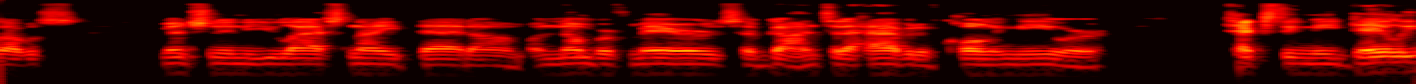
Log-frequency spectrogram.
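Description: With a New York accent, a man keeps a moderate pace. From Queens, New York, Jamaican immigrant parents. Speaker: gun violence policy director. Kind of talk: podcast interview.

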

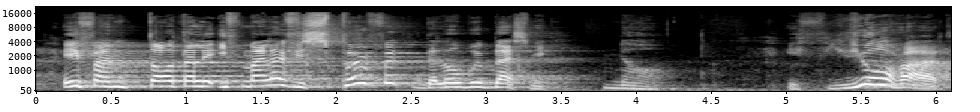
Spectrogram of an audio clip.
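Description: In an Italian accent, the speaker talks at a fairly slow pace with very wide pitch swings over noticeable background noise. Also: man. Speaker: preacher. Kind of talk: sermon. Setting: church. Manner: halting.

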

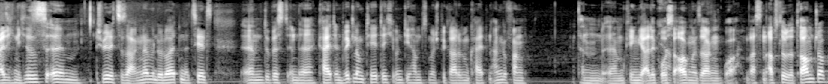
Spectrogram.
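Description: Medium in pitch, a man keeps his intonation fairly even. He talks very fast. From southern Germany. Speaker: kite developer and tester. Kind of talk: interview. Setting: remote call from abroad. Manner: hesitant, many fillers.

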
